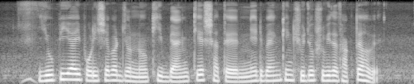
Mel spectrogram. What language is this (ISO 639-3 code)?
ben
